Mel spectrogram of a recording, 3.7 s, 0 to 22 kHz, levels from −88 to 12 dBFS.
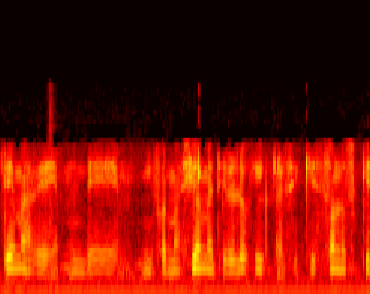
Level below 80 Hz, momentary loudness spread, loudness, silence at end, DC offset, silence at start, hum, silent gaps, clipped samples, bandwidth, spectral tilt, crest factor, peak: -50 dBFS; 12 LU; -27 LUFS; 0 s; under 0.1%; 0 s; 50 Hz at -50 dBFS; none; under 0.1%; 7.8 kHz; -5.5 dB/octave; 26 dB; -2 dBFS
